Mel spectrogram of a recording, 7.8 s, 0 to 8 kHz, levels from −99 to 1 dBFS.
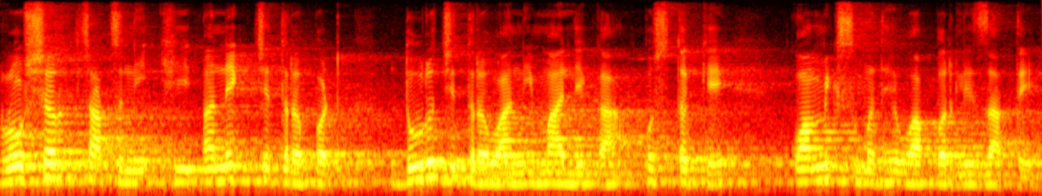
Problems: constant background noise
